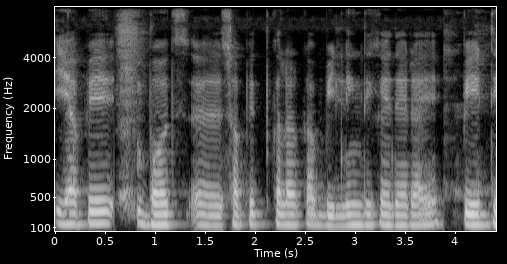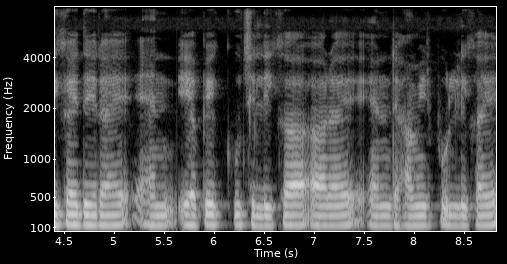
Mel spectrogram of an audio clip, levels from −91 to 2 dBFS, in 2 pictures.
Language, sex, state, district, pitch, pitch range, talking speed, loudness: Hindi, male, Uttar Pradesh, Hamirpur, 135 Hz, 130-140 Hz, 195 wpm, -22 LUFS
